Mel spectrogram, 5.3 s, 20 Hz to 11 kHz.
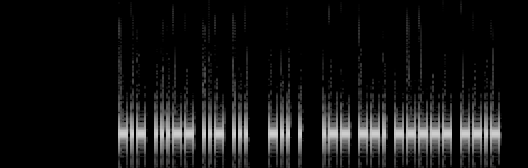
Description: Morse code, heard as a keyed tone, about 40 wpm, 700 Hz. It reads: K3US DE WG0Q
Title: USA Callsign DE Callsign - 4 Characters - 40wpm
